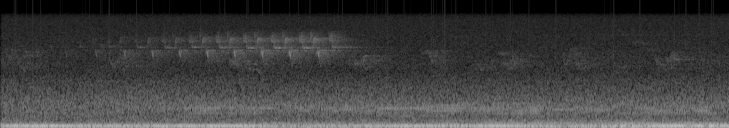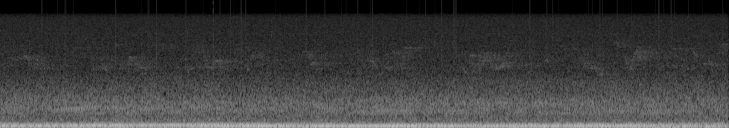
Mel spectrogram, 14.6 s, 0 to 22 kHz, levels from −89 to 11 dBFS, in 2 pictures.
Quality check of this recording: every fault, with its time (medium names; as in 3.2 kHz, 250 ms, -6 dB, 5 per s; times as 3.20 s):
crackle 11 per s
